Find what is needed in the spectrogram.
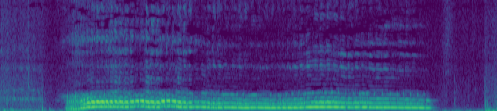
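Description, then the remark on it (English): A person imitates a turkey gobble with one long, throaty, warbling call lasting nearly three seconds, steady and fairly loud, with a faint wobble in pitch and no talking around it. “I used to be able to sound like a turkey.”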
